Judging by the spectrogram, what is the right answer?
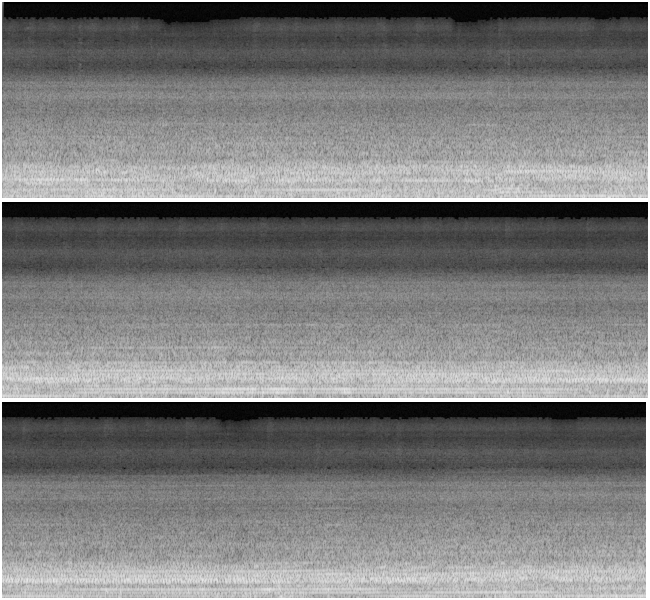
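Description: Motorcycle engine running at road speed under wind and road noise, its pitch shifting in steps a few times as it changes speed.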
